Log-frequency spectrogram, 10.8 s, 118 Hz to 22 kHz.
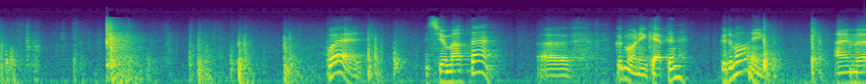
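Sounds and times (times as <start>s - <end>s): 
front door of a villa banging shut: 1.3s - 2.0s
speech: 4.2s - 4.7s, 5.4s - 9.8s, 10.5s - 10.8s.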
